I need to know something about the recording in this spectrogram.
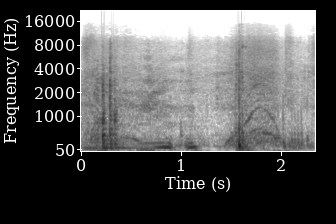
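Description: Seat belt being pulled out of its retractor inside a car cabin: rubbing and clicks from the webbing, with a short whir that rises and falls in pitch near the end.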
